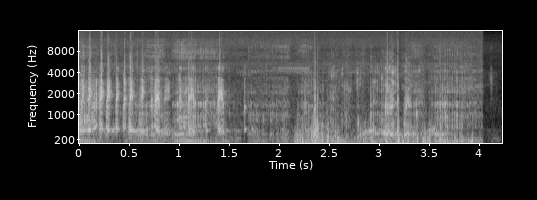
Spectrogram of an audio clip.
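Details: Leopard pair mating at dusk out in the open in South Africa's Sabi Sand, Greater Kruger, coupling roughly every 20 minutes across seven days: harsh, loud, continuous snarling and rasping growls, abruptly cut off near the end.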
